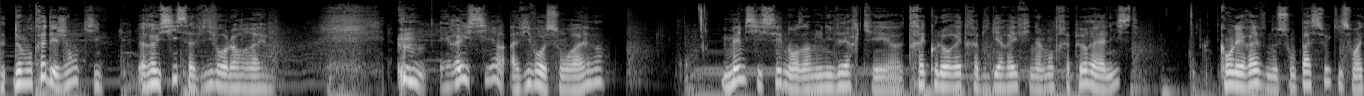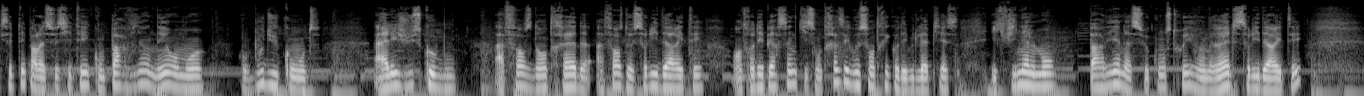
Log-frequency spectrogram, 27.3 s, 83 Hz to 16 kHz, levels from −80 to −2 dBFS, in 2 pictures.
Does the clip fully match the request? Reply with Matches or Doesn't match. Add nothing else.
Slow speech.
Doesn't match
